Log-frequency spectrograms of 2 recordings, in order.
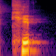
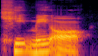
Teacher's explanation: caught right there as the tongue hits the pallet and so what burmese people would do is glottalize before the tongue hit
